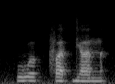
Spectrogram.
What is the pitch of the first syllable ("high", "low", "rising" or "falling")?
rising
